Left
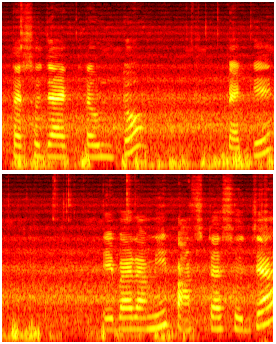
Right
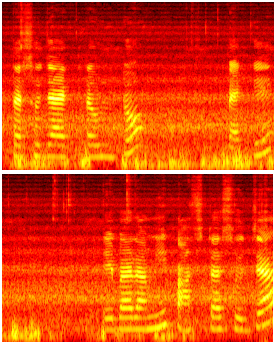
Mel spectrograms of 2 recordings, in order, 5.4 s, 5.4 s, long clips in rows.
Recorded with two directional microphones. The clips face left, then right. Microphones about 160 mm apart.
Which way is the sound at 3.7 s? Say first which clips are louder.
Left 2 dB; 10° left (ahead or behind).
